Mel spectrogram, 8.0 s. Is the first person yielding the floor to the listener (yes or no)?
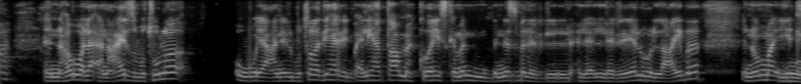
no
